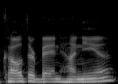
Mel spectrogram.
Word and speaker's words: Kaouther Ben Hania: So that's the voice of Hind Rajab, and today we have Kaouther Ben Hania.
